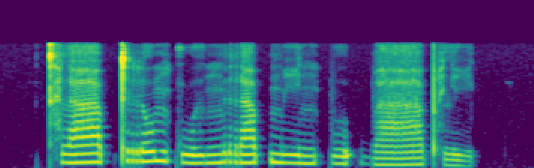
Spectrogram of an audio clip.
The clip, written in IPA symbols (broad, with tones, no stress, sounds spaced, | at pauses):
kʰ l aː˦˥ p̚ t r o˥˩ m k w ɯ˦˥ ŋ r a˦˥ p̚ m iː˧ n p u˦˥ ʔ b aː˦˥ pʰ l i˨˩ t̚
